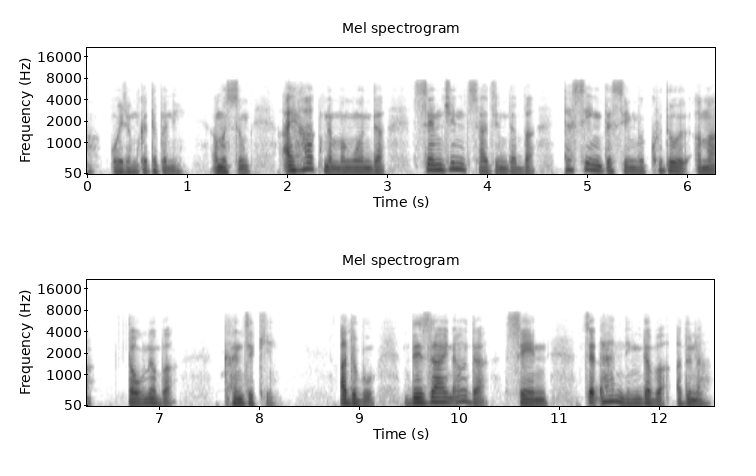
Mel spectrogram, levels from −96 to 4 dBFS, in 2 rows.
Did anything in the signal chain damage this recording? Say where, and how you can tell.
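No, nothing in the signal chain stood out as damaging this speech on listening.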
